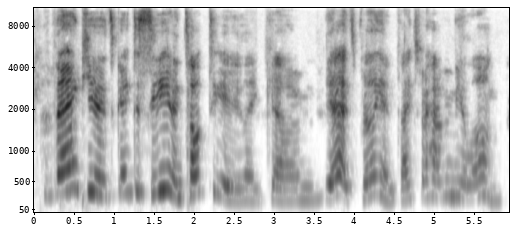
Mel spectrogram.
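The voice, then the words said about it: Scottish accent. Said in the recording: “I am in Glasgow, Scotland. So that's the accent you're hearing right now.”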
